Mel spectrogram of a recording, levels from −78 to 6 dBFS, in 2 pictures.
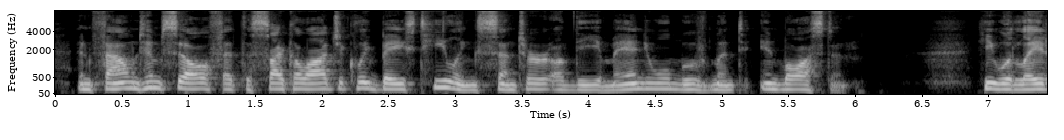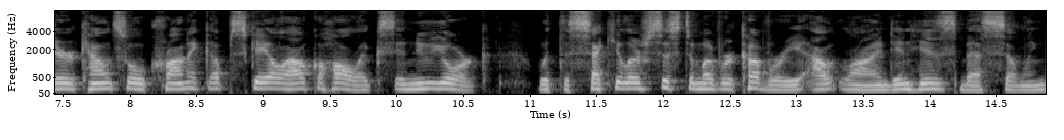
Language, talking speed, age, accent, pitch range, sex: English, 135 wpm, 50-69, American, 130-155 Hz, male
